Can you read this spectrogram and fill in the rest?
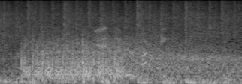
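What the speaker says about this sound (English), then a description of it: "Dude, whose shots are those?" Rapid gunfire in the survival shooter DayZ, a dense clatter of shots crackling steadily for a couple of seconds with a voice talking over it.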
